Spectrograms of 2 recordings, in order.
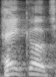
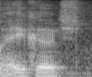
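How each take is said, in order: First: It is said loudly, clearly and confidently. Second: It is mumbled quietly and hesitantly. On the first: The speaker is confident and engaged. The speaker calls it right. "Very few go" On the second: The speaker lacks confidence. The speaker calls it wrong. "Most kids will go, "Hey coach," like this"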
